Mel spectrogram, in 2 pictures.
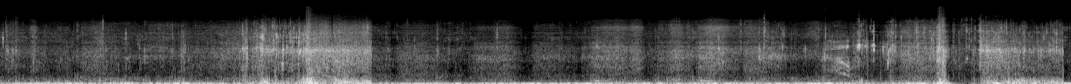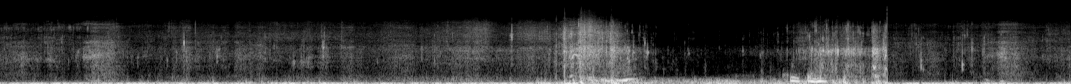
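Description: Water splashes and sloshes loudly close by.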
